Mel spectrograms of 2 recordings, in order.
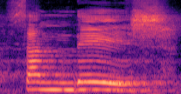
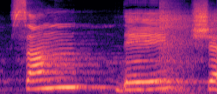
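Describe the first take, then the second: First: संदेश said slowly again with a falling close; slow falling repeat. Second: संदेश drawn out very slowly with a rising end; slow syllable reading. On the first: Teacher repeats संदेश for children, slowly. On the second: Teacher sounds out संदेश for the class, very slowly. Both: Shown as a demonstration. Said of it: "शब्दों को पढ़ेंगे".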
